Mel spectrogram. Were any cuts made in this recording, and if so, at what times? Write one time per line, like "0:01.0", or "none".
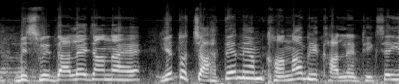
0:01.5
